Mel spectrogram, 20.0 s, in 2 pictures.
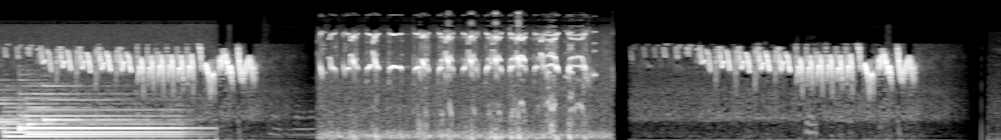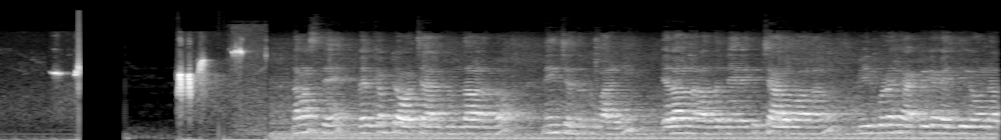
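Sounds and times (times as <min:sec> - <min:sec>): small birds chirping: 0:00.0 - 0:10.9, 0:11.8 - 0:12.8.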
